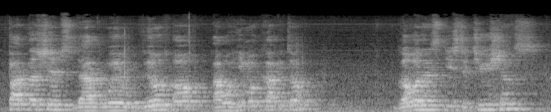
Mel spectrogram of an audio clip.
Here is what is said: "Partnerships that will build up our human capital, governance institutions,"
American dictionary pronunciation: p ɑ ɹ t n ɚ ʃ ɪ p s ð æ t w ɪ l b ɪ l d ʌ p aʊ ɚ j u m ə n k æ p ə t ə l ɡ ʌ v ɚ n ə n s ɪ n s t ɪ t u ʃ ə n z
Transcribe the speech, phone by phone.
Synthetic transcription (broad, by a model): p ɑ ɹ t n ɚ ʃ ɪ p s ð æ t w ɪ l b ɪ l d ʌ p aʊ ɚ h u m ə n k æ p ə t ə l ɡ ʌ v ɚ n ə n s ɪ n s t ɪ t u ʃ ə n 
